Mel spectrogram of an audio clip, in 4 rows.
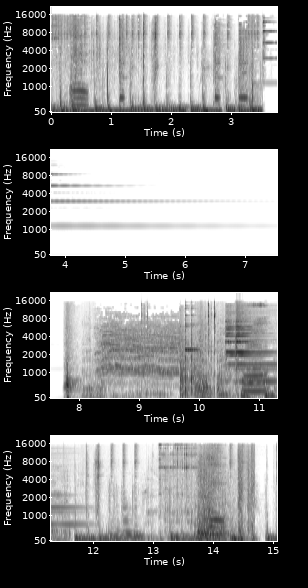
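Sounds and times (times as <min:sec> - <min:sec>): bell-like ding: 0:03.5 - 0:07.3, 0:09.8 - 0:12.1
chimes and gliding tones: 0:09.8 - 0:12.0.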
